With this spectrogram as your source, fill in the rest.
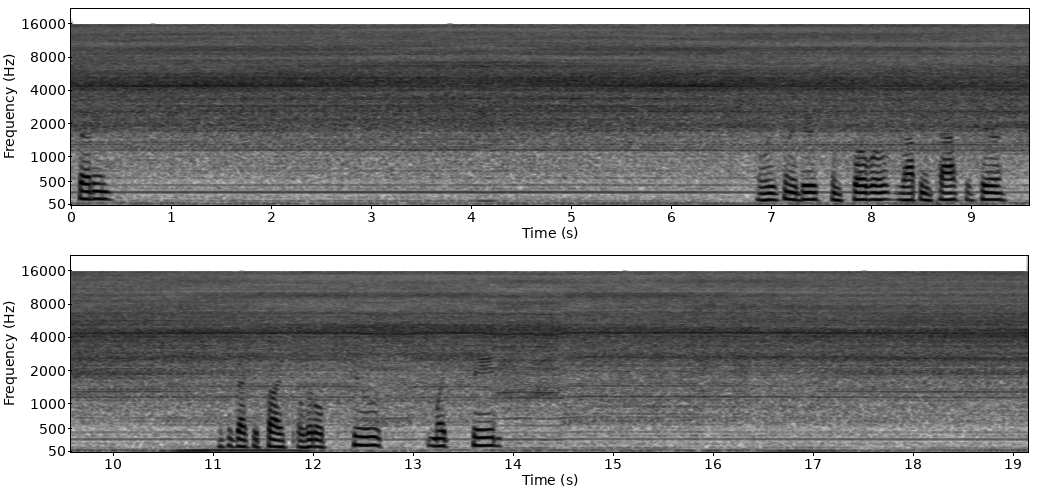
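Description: An electric polisher whirs steadily.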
